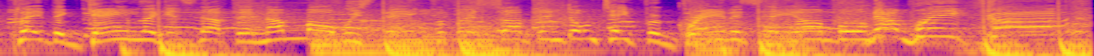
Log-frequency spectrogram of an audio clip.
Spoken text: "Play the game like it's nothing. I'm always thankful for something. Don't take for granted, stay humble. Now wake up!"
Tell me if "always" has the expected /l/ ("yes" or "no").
yes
